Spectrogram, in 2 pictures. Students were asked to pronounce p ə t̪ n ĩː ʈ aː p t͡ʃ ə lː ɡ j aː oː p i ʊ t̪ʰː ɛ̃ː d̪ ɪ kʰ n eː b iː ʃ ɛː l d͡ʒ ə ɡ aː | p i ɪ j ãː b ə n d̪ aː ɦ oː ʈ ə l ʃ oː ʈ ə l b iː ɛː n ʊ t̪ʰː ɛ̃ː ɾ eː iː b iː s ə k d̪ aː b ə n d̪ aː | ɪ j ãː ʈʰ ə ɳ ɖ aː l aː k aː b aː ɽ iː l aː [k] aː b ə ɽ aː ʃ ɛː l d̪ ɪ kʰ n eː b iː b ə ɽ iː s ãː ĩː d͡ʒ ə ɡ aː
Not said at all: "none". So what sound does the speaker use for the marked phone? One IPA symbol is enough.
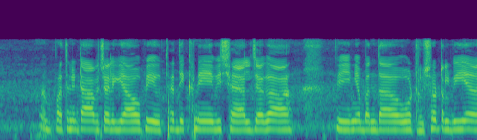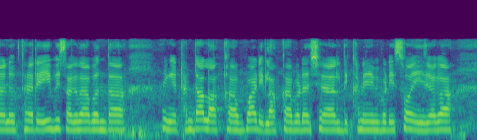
k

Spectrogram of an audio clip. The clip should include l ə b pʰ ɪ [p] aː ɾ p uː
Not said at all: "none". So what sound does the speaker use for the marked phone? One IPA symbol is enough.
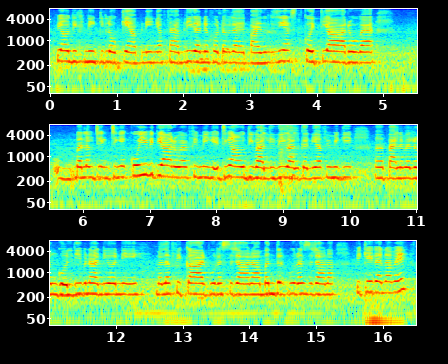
k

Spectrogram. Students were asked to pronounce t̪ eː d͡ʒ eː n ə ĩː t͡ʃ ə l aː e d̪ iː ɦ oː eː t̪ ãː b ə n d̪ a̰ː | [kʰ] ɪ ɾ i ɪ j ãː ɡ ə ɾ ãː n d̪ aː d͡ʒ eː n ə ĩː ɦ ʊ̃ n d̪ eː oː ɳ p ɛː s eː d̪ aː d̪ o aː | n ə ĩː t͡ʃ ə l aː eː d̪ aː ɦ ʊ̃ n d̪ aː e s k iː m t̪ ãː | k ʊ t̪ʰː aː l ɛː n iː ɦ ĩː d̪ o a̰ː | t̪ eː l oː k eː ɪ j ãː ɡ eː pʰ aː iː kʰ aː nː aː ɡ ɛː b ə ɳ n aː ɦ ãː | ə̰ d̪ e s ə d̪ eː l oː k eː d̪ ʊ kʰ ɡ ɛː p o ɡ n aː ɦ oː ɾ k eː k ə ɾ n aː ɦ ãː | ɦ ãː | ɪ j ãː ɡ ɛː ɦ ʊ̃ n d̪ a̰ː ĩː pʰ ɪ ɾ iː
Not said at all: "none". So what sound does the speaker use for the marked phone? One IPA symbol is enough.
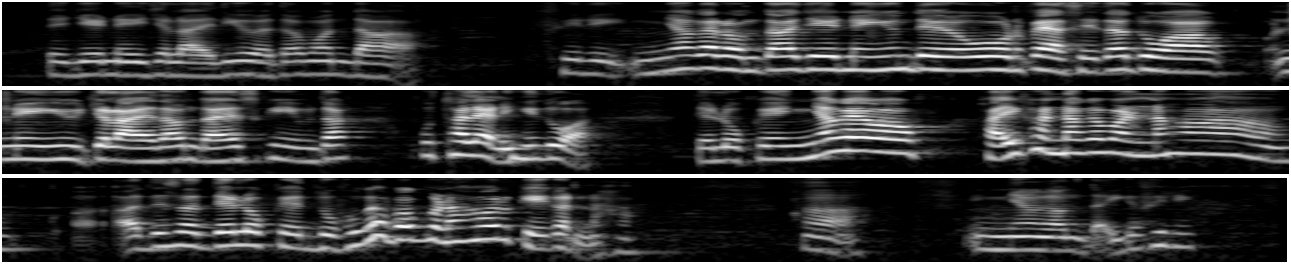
pʰ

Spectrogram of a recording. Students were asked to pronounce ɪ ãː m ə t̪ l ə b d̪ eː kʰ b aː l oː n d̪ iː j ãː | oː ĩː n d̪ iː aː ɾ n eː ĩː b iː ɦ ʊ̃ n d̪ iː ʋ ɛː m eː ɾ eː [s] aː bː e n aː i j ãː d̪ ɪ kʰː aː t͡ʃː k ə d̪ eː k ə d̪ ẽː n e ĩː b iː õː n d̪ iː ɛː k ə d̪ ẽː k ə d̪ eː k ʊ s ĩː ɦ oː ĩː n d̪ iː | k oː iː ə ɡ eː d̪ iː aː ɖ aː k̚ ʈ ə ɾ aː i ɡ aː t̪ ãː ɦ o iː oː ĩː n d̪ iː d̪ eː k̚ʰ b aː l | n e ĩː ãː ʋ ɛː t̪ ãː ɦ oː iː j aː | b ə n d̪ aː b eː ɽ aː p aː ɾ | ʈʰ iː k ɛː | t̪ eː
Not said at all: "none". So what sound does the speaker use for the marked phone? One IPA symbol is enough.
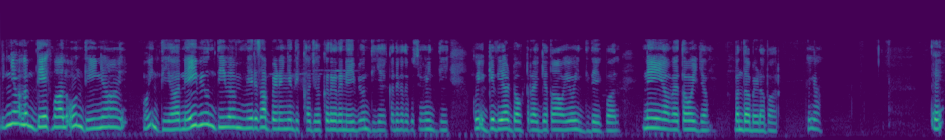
s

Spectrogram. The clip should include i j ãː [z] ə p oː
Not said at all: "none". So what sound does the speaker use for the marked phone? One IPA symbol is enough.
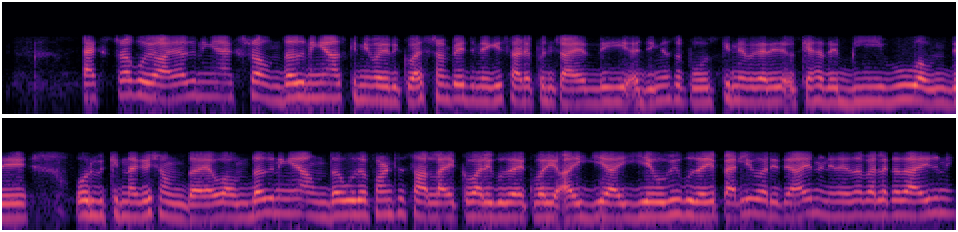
s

